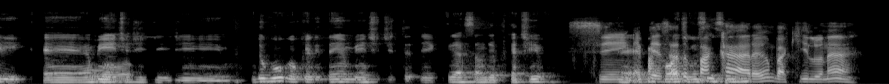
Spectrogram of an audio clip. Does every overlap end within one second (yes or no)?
no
